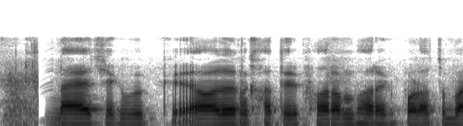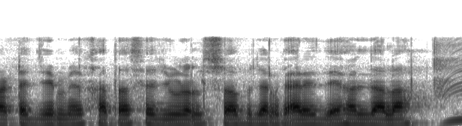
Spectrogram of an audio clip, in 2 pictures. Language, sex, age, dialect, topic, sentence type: Bhojpuri, male, 18-24, Northern, banking, statement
